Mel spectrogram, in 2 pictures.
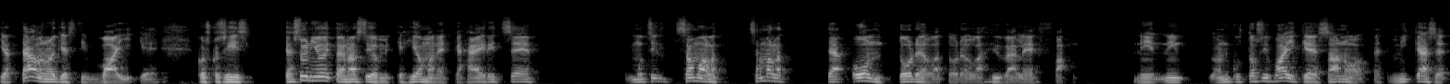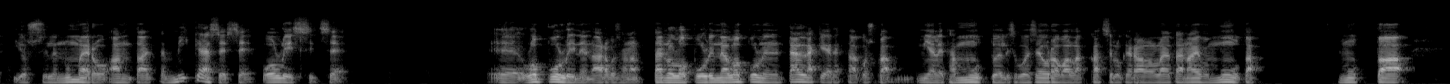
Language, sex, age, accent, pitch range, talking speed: Finnish, male, 30-49, native, 90-110 Hz, 135 wpm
